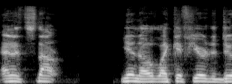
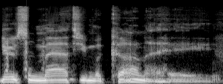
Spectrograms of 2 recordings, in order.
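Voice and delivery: low, slow mock Southern drawl; 6 semitones lower, slower than usual. Joker announcing a celebrity impression, low Southern drawl. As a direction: stretch it out with a light Texan twang.

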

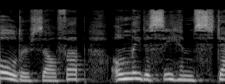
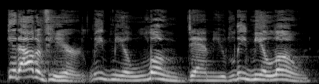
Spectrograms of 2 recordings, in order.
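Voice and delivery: loud, raw shouting; furious yell; 2 semitones higher, 7 dB louder than usual. A narrator's reading. Trevor yelling at Sumner to leave him alone, loud. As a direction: drive them out with full-voiced rage. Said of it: "He opened his eyes and yelled".

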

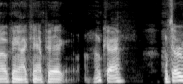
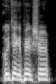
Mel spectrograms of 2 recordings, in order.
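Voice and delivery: much higher eager fan voice; fan asking; 10 semitones higher, faster than usual. Retold or imitated. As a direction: ask for a photo, high and eager. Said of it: "Uh, can I help you?".

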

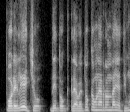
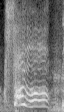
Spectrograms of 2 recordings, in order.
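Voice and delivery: mock high note; much slower than usual. Shown as a demonstration.

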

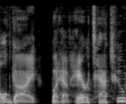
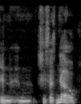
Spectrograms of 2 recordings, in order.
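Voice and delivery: usual speaking voice

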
